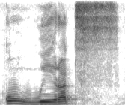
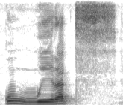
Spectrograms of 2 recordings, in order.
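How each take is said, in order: Both takes have the same delivery.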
